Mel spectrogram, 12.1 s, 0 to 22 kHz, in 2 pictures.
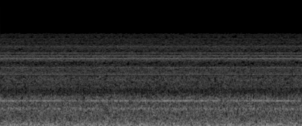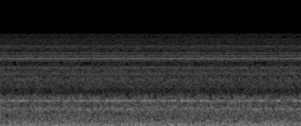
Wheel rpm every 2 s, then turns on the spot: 0, 0, 0, 0, 0, 0.
none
